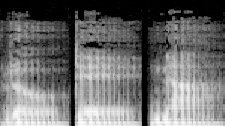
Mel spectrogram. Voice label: "rotena", concat syllables; Affixing experiment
